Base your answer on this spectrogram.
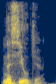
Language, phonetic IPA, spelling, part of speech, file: Russian, [nɐˈsʲiɫkʲɪ], носилки, noun, Ru-носилки.ogg
- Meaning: stretcher (simple litter designed to carry a sick, injured, or dead person)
